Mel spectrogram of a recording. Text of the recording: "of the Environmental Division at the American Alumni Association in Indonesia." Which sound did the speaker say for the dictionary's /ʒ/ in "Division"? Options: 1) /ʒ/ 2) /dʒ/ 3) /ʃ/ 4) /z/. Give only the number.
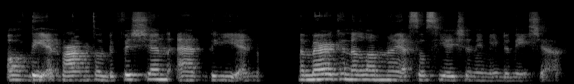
3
